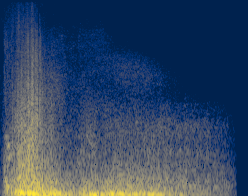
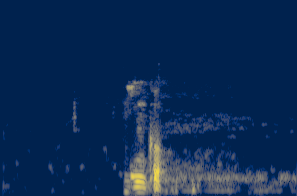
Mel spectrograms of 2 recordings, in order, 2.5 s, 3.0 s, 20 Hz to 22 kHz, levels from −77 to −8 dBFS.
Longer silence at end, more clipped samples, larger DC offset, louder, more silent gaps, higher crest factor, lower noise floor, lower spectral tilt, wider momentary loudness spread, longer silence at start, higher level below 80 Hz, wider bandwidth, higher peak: second, 0.3 s vs 0.95 s; neither; neither; about the same, -19 LUFS vs -19 LUFS; neither; second, 16 dB vs 24 dB; second, -37 dBFS vs -57 dBFS; first, -7.5 dB/octave vs -5.5 dB/octave; second, 19 LU vs 26 LU; second, 0.05 s vs 1.25 s; first, -20 dBFS vs -66 dBFS; first, 13.5 kHz vs 4.6 kHz; about the same, -2 dBFS vs -2 dBFS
